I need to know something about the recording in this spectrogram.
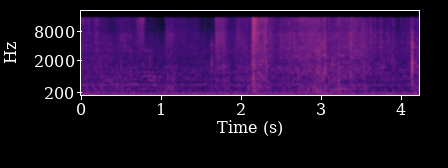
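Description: Cardboard box being handled and its flaps opened, with a few short sharp rustles, the loudest about two seconds in, over a steady low hum.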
